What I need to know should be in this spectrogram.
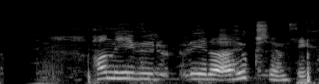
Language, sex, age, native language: Icelandic, male, 12, Icelandic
